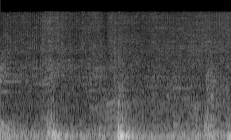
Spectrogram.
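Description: BMX bike dropping in off the coping and rolling down a concrete ramp: a low tyre rumble with two dull thumps, about half a second and a second in.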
